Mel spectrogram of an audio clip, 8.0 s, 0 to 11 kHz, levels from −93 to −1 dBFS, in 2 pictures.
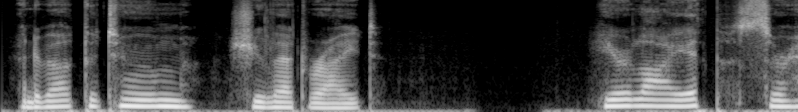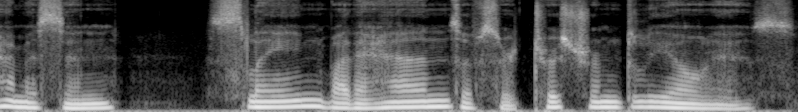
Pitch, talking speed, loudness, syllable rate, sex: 155 Hz, 150 wpm, -16 LUFS, 4.4 syllables/s, female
